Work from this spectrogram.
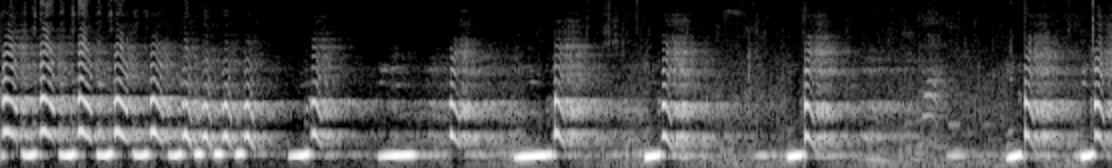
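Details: Siamang at Chiba Zoological Park, Japan: a fast run of short rising whoops repeated about four times a second, then longer swelling notes roughly every second with sharp barks between, the calls ringing with strong overtones.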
